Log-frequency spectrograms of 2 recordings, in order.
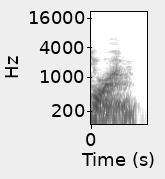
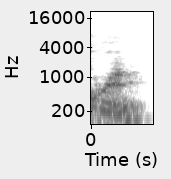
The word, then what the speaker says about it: Juan: the extreme left of Juan it's not Juan it's one J is silent so Paul is to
